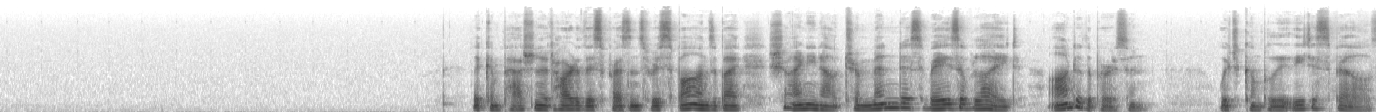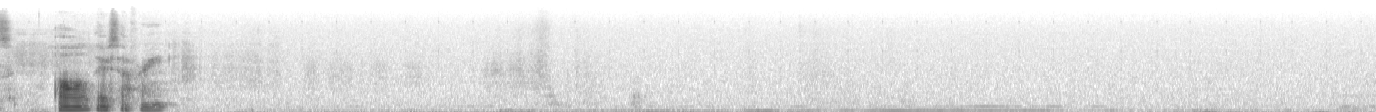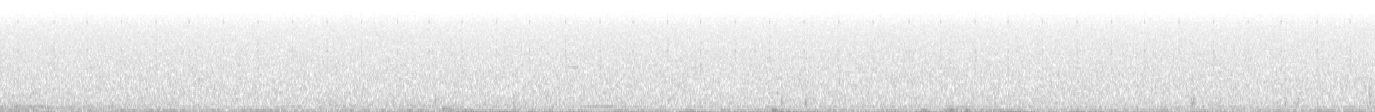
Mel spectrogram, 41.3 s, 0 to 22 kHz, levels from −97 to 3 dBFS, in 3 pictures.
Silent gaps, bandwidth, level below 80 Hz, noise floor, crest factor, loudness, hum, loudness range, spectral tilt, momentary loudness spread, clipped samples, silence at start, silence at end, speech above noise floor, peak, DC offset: none; 15.5 kHz; -66 dBFS; -67 dBFS; 26 dB; -29 LUFS; none; 10 LU; -6 dB/octave; 14 LU; under 0.1%; 4.75 s; 25.85 s; 39 dB; -8 dBFS; under 0.1%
